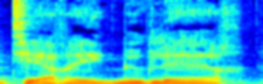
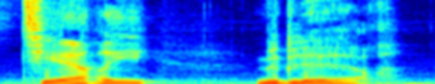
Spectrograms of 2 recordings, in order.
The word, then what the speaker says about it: Thierry Mugler: If my French pronunciation is at all close, it looks like Thierry Mugler. And so, of course, it goes without saying that a lot of people will just simply say Thierry Mugler.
